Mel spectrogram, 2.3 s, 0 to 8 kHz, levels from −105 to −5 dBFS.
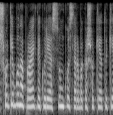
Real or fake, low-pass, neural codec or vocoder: real; 7.2 kHz; none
